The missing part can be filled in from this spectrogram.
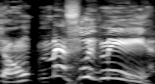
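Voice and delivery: very high, very slow, drawn-out character voice. Recalling a scene with Ed from Fullmetal: Ed voice. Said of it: "that's the only scene I remember".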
